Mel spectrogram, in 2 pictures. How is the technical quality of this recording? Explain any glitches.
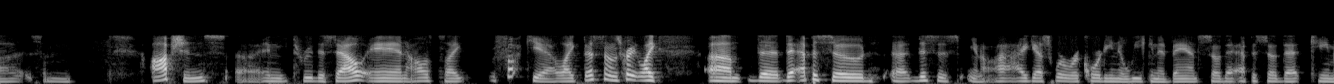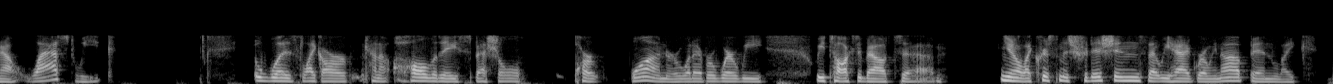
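The recording has been through a narrowband call path, with nothing above 4 kHz, which fits G.711 mu-law at 64 kbps. It has two kinds of timing glitch: a burst of stutter early on and three short speed-ups later.

Repeated stalls (stutter), 2.46 to 4.41 s: the speech catches and drags twelve times in under two seconds. The jitter buffer kept running dry because packets arrived late, and each time the receiver stretched the last sound to cover the wait. About 198 ms was filled this way, roughly 10% of that span, with the longest gap 78 ms. Nothing is lost, but the rhythm breaks up.

Jitter buffer speed-up, three spots. The first runs from 7.16 to 7.57 s, between "that sounds great like" and "the episode uh this", at 111% speed. The second runs from 22.59 to 23.21 s, between "we we talked about" and "you know like christmas", at 106%. 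The third runs from 25.16 to 25.63 s, right after "christmas traditions that we", at 108%. In each case the buffer had built up excess audio and trimmed it by cutting out pitch-period-sized slices, around 40 to 50 ms in total per spot. The speech briefly sounds hurried while the pitch stays the same.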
